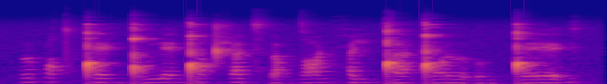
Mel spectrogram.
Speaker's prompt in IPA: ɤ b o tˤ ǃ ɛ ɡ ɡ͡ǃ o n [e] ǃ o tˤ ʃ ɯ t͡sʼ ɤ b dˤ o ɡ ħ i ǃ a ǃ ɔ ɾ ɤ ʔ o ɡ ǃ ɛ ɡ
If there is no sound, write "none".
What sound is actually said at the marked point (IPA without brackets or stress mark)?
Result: ɛ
